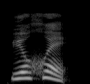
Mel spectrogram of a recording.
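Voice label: "yue1 hui4", Mandarin Chinese; HSK; HSK4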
